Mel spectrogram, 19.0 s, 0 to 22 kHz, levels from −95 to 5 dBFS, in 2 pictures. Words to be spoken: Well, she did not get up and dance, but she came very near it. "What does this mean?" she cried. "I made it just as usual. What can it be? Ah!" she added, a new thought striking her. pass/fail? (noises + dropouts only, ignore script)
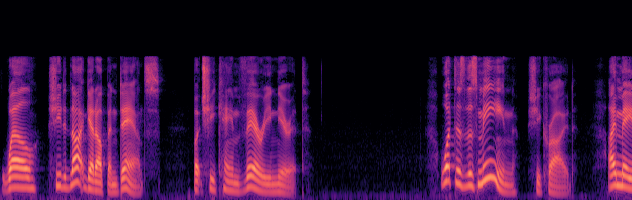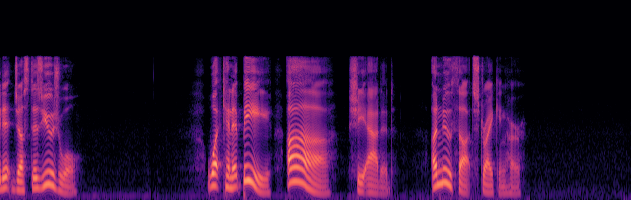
pass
